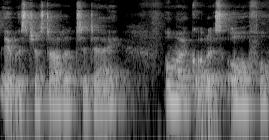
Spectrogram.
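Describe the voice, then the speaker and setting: This is a woman with a Northern Irish accent. Her voice sits at a fairly low pitch. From Northern Ireland. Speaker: parent vlogger. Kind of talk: casual talk to camera.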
